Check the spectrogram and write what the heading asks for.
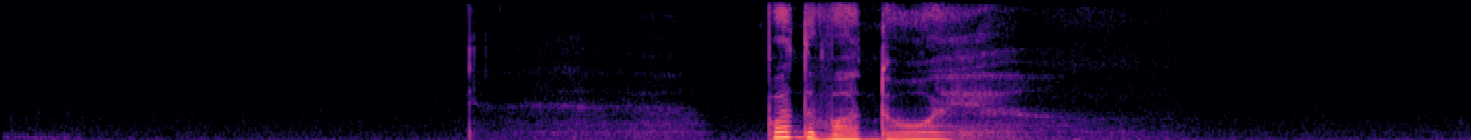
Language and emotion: Russian, sad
